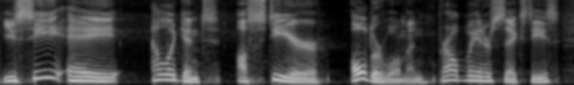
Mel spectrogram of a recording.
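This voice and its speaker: A man's voice: on the high side, big pitch swings, moderate pace, mellow, no room sound, clean studio sound. A man improvising narration as a tabletop game master, conversational and often rephrasing as he goes.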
